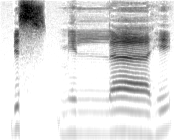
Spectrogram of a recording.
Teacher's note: سین کا خاص خیال رکھنا، یہ حروف صفیریہ میں سے ہے، اس کی آواز تیز نکلے گی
